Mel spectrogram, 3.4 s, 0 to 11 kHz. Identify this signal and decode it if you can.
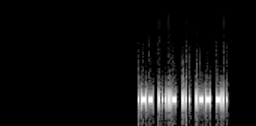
Morse code, heard as a keyed tone, about 53 wpm, 700 Hz. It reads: W4SWD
